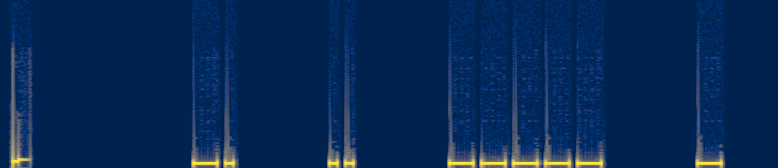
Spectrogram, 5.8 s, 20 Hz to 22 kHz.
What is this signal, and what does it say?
Morse code, heard as a keyed tone, about 20 wpm, spaced as for 9 wpm, 700 Hz. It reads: NI0T
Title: USA Call Signs - 4x Character Spacing - 20wpm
